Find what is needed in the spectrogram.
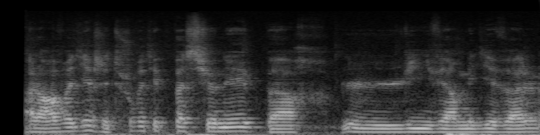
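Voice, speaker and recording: A man's fairly low voice at a fairly slow pace, with fairly even intonation and audible room echo. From France, Vienne area (Poitou). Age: 20s. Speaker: archer and student. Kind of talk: self-interview answering written questions. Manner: hesitant, with fillers and repetitions.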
